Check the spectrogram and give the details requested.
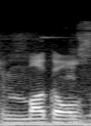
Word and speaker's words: Mughal: has been like the Mughal Empire I I didn't though it's pronounced muggles like muggles from Harry Potter by the way work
